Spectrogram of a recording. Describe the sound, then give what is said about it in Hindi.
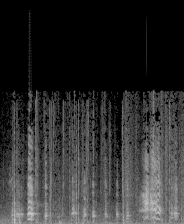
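A rooster clucks repeatedly in quick, uneven bursts, fairly loud, with a louder, harsher squawk near the end and no one speaking; the rooster features in Tungrus, a short documentary from India. “नाम है टुंगरूस राइट तुमने मुझे दिखाई थी उसकी ट्रेलर बहुत मज़ेदार थी बहुत सारे लोगों को मालूम पड़ चुका है कि मुर्गा है”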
